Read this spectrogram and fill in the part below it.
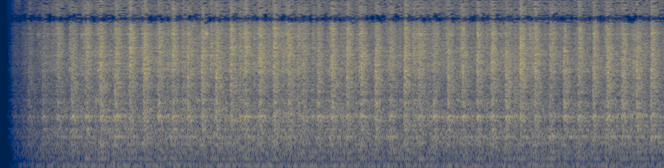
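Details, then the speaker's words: LG dryer running: loud, rough rumble with a steady clatter about three to four times a second. The drum support rollers are worn and clogged with dust and hair, causing them to skip; the fix is replacing the rollers. "place these rollers what happens these rollers get a they get crap in them they get like you know dust and hair or whatever else and uh anyway they start skipping"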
